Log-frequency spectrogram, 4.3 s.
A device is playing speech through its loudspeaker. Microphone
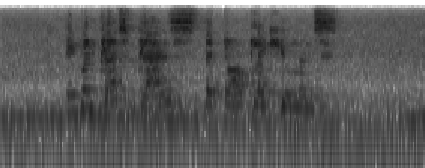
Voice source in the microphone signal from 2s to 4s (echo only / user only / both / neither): echo only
